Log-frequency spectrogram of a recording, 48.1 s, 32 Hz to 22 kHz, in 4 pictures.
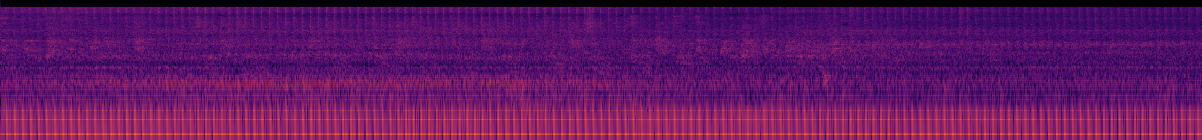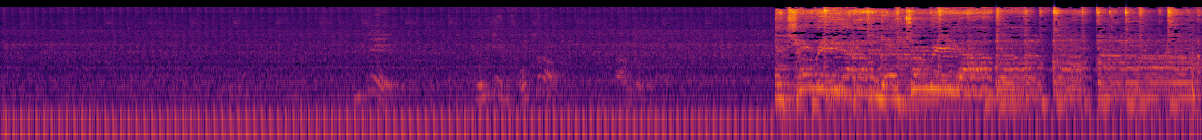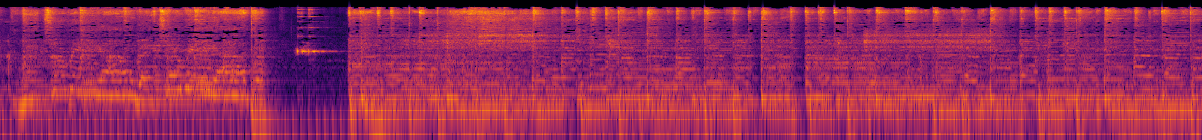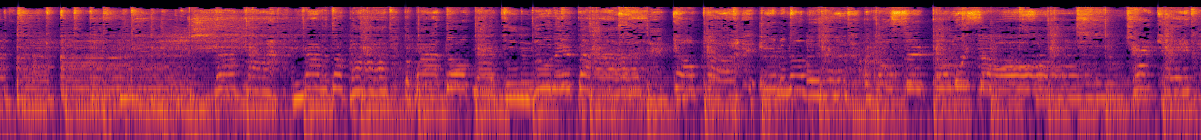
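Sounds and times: rock music through speaker: 0.0 - 9.9, 19.8 - 48.0
scooter engine idling: 0.0 - 48.0.

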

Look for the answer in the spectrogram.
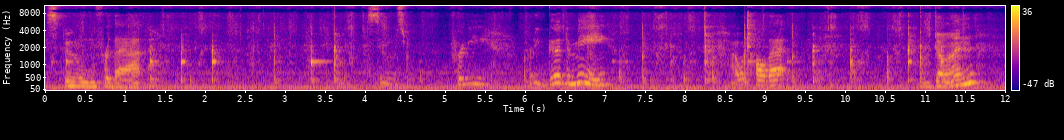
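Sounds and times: wooden spoon stirring dough: 0.0 - 12.0.

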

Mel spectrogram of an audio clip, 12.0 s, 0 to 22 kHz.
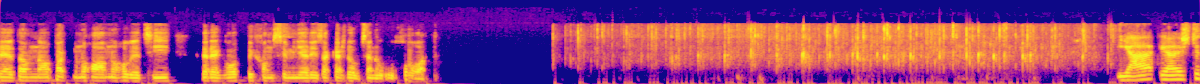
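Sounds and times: audience applauding: 5.5 - 11.5.

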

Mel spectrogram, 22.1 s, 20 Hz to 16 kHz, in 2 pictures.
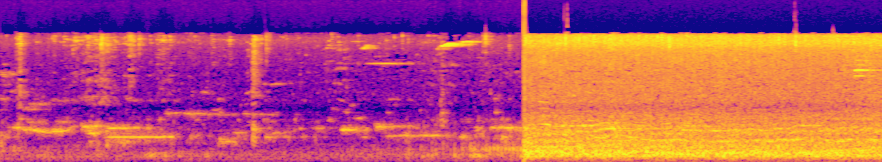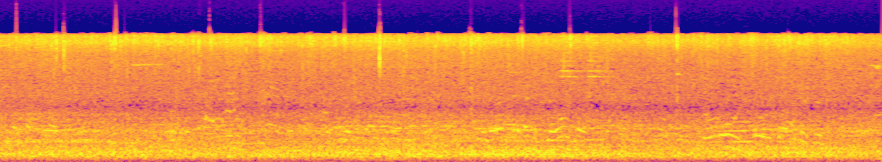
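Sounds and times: hubbub of voices: 6.0 - 22.0
traffic: 6.6 - 22.0.

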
